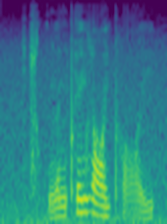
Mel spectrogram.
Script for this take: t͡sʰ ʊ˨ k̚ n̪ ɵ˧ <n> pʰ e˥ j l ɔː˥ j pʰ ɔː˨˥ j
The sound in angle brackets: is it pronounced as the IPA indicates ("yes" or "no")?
yes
